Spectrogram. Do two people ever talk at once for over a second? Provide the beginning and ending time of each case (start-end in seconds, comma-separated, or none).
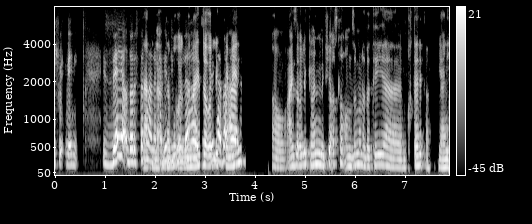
1.8-3.7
